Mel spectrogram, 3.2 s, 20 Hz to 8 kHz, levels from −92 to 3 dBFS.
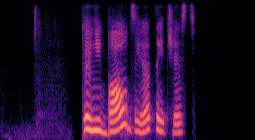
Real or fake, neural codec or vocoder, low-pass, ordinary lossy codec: fake; codec, 16 kHz, 1 kbps, FreqCodec, smaller model; 7.2 kHz; Opus, 24 kbps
